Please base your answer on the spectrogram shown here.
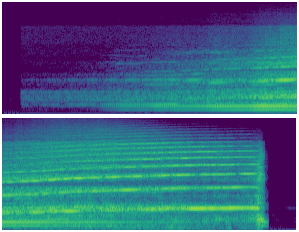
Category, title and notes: Music > Other
guitar riser with slide
guitar, riser, techno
